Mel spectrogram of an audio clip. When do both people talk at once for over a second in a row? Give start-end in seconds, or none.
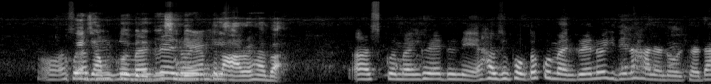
0.6-2.2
